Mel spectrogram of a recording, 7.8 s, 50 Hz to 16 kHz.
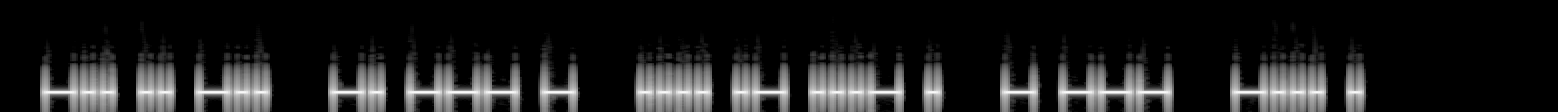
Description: Morse code, heard as a keyed tone, about 25 wpm, 700 Hz. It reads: DID NOT HAVE TO BE
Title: Sets of 5 Words Encore2 25wpm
